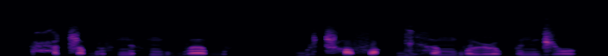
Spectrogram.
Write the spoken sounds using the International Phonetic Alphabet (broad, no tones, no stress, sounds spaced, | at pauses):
ħ ɪ ʈ͡ʂ ɑ b ə θ n ɪ θ m b ə b ɜ b | b i ʈ͡ʂʰ ɒ f ɒ k ɡ i ɦ ɜ m b ʊ l ɭ ʊ p ɪ n d͡ʒ ʊ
